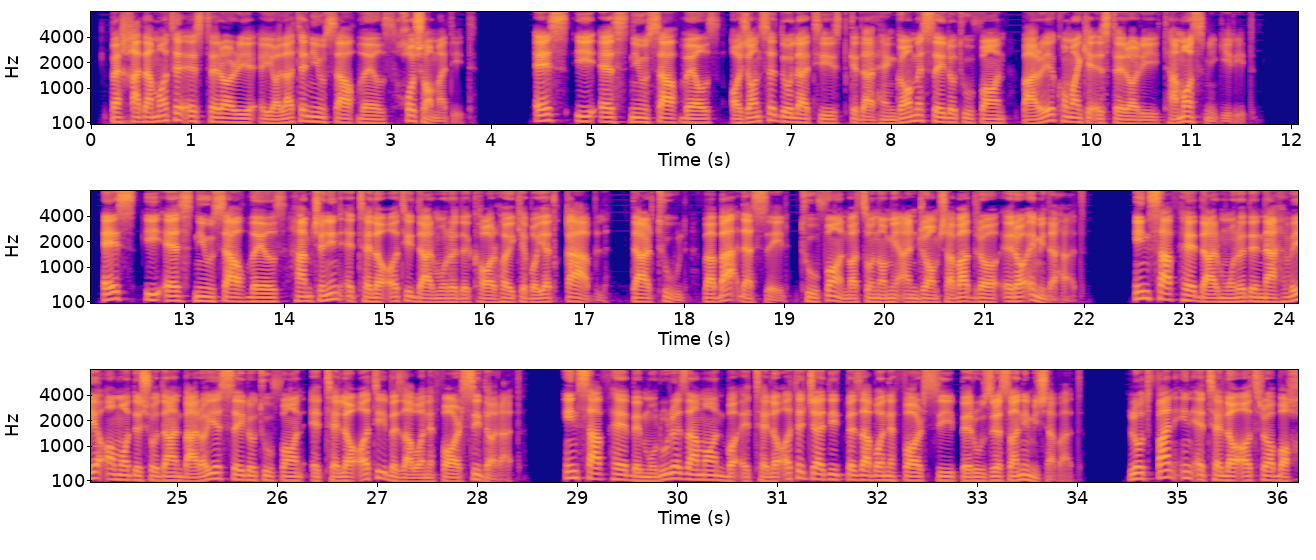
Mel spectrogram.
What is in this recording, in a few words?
farsi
